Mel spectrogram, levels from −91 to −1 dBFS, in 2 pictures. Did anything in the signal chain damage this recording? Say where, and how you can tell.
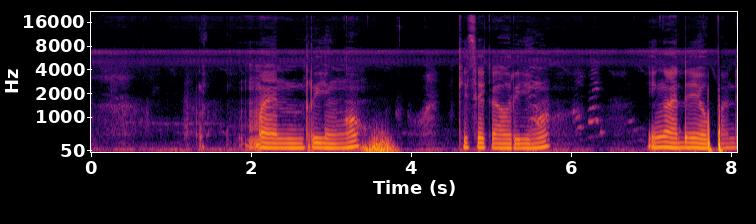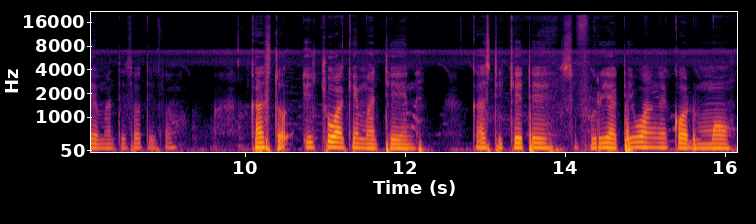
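No, nothing in the signal chain has damaged this speech recording. I can't point to any stage, from wiring through to playback, that has audibly altered the signal.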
